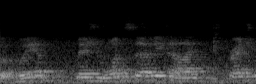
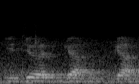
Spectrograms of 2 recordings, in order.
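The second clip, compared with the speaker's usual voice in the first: normal talking voice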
